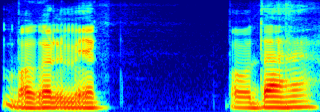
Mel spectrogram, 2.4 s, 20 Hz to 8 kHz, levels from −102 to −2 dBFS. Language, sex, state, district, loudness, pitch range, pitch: Hindi, male, Bihar, Patna, -15 LUFS, 140-150 Hz, 145 Hz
